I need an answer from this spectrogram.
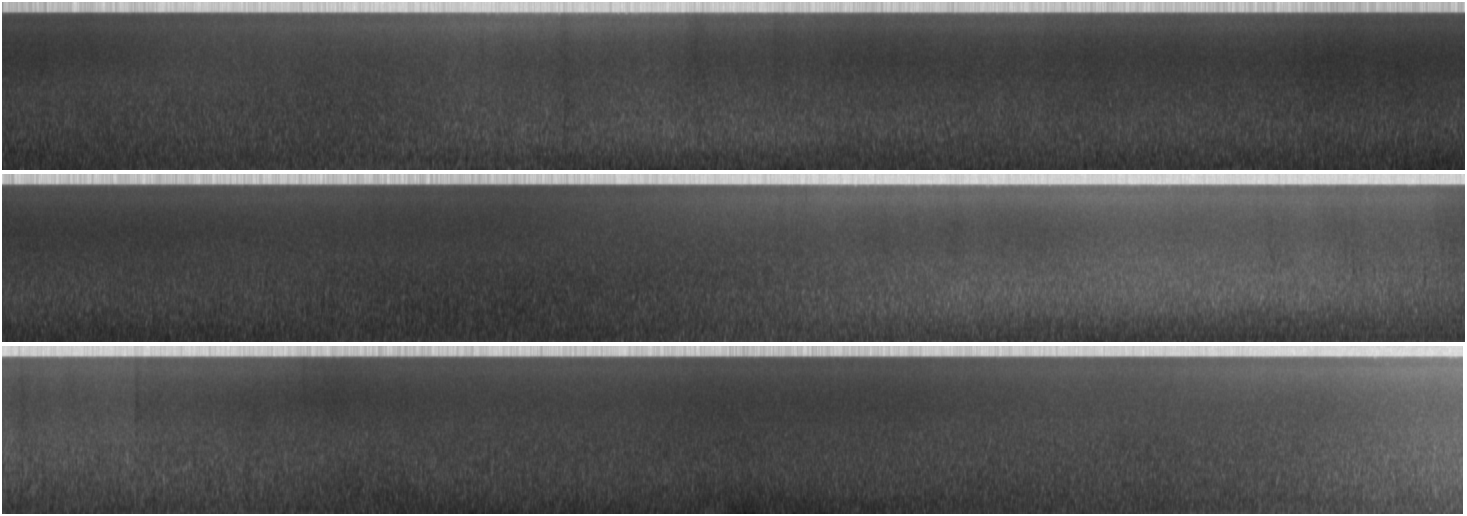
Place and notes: lagos, beach, atlantic ocean
the stormy waves of the atlantic ocean reach the stony beach, recorded in the early evening
soundmap international - social ambiences, topographic field recordings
